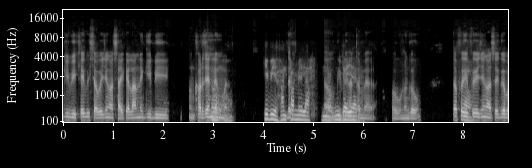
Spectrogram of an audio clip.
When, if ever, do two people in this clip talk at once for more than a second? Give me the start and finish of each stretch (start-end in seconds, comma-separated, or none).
4.5-6.0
